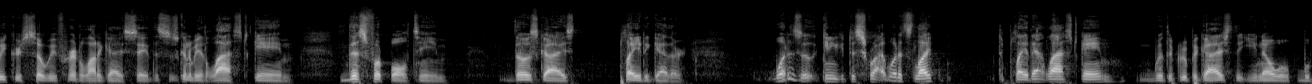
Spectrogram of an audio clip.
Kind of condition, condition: setting, busy venue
